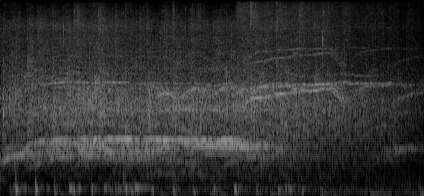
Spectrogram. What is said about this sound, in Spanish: Y pues nada, muchísimas gracias de verdad, hermoso, muchas gracias al parcero del sonido y a este podcast tan bueno, maravilloso. Nada, un aplauso.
